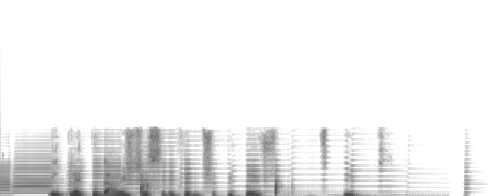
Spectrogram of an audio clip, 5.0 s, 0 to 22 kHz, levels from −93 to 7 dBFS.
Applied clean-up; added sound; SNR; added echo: neural mask model RNNoise.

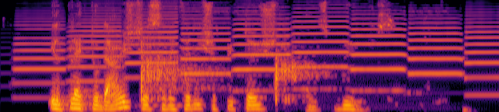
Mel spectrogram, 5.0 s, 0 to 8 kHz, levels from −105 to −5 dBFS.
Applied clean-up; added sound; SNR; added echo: classical method spectral subtraction.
